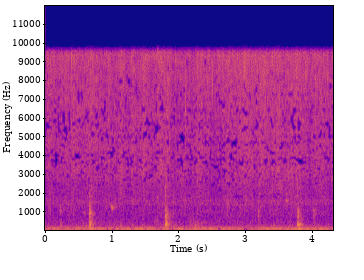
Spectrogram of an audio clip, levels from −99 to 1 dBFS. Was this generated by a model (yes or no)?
yes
